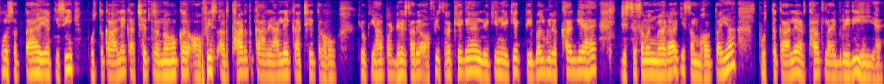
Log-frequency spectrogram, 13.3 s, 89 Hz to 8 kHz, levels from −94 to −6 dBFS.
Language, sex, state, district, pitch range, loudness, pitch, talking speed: Hindi, male, Uttar Pradesh, Varanasi, 145-170 Hz, -17 LUFS, 155 Hz, 215 wpm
